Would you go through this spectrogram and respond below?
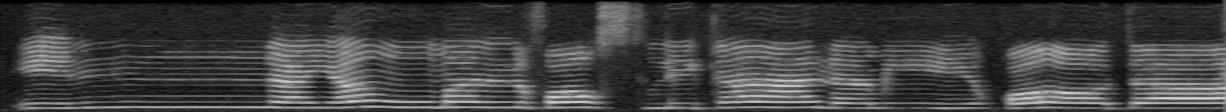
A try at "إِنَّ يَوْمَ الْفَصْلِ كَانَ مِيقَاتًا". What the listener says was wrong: یوم الفصل، لین کو ٹھیک طرح ادا کیجیے. یوم الفصل، پھر پڑھیے.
